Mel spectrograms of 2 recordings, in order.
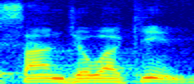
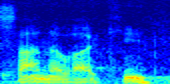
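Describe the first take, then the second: First: Joaquin begins with a hard English J sound. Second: Joaquin begins with a breathy H sound. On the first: The speaker calls it wrong. "they don't say San Joaquin" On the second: The speaker calls it right. "they say San Joaquin"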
